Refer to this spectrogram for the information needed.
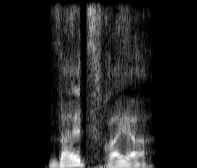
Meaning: inflection of salzfrei: 1. strong/mixed nominative masculine singular 2. strong genitive/dative feminine singular 3. strong genitive plural
- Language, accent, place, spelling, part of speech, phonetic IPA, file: German, Germany, Berlin, salzfreier, adjective, [ˈzalt͡sfʁaɪ̯ɐ], De-salzfreier.ogg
